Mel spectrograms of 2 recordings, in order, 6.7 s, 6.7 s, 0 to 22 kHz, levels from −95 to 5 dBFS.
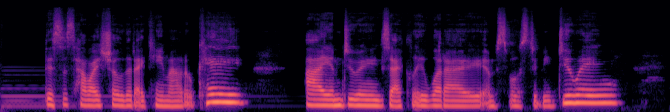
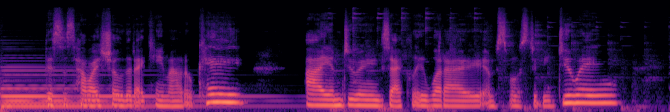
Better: first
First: background music; faint; throughout; 30 dB below the speech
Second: background music; loud; throughout; 5 dB below the speech

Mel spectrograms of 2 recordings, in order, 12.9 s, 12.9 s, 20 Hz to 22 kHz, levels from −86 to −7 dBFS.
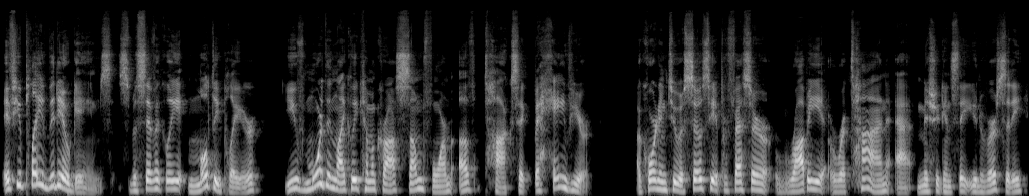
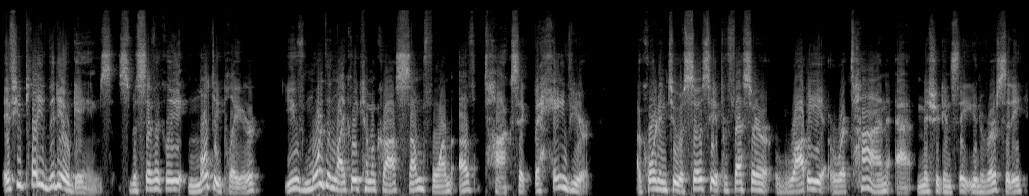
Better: first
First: none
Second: distortion; slight; 10 dB below the speech

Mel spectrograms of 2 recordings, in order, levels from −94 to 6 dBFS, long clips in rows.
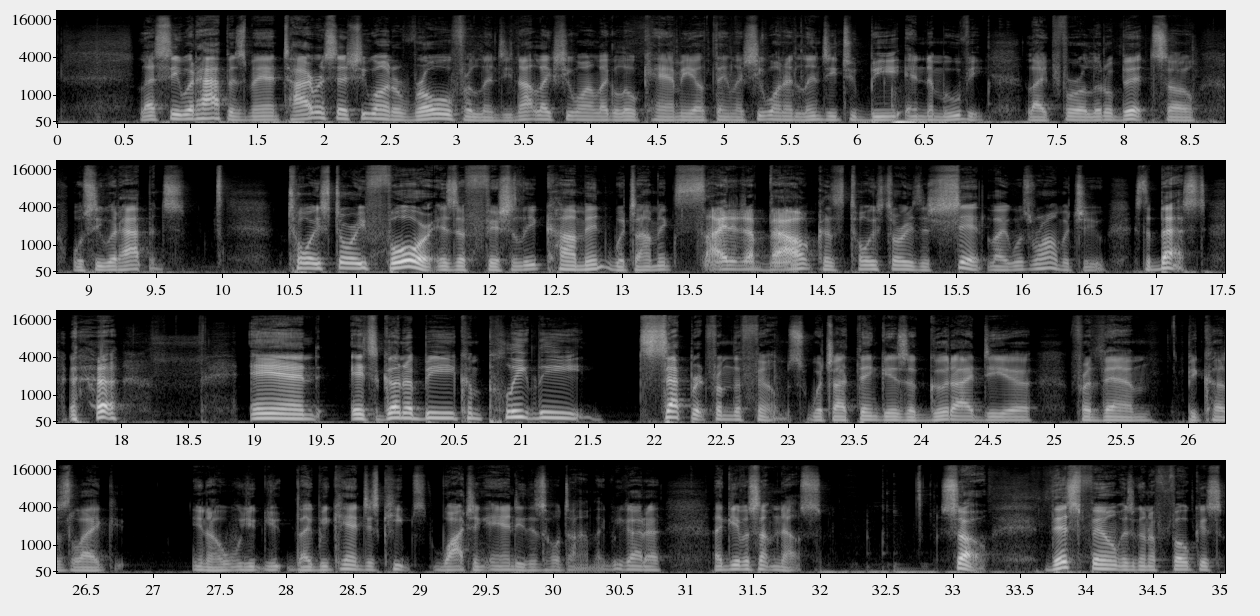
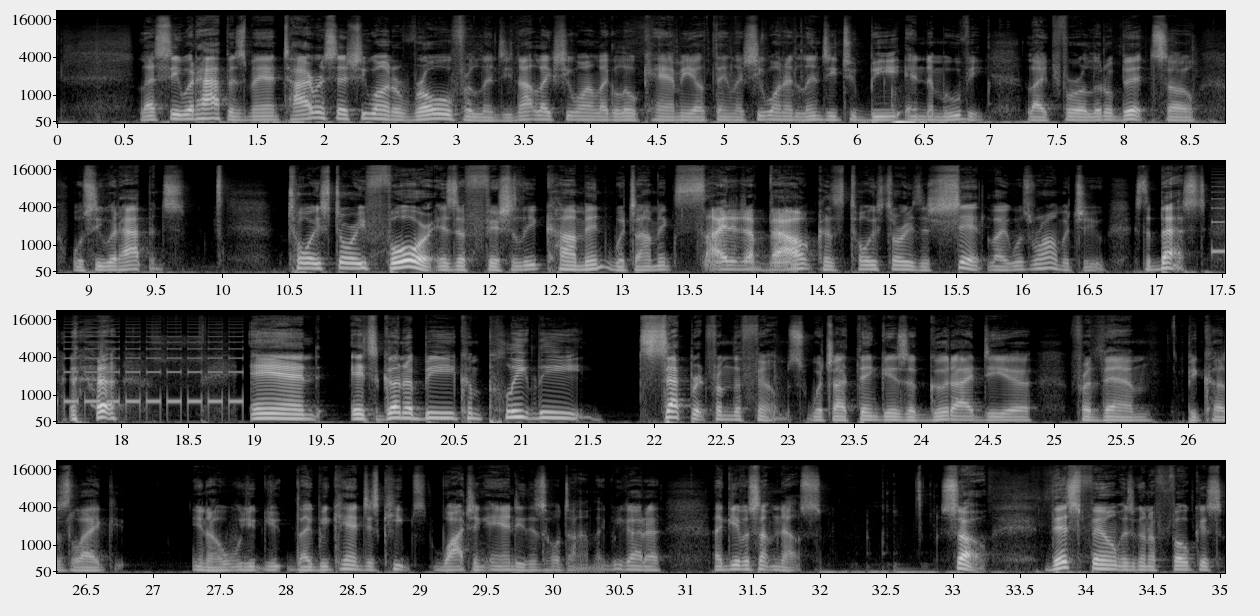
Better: first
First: none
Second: alarm; noticeable; from 17 to 19 s; peak 9 dB below the speech

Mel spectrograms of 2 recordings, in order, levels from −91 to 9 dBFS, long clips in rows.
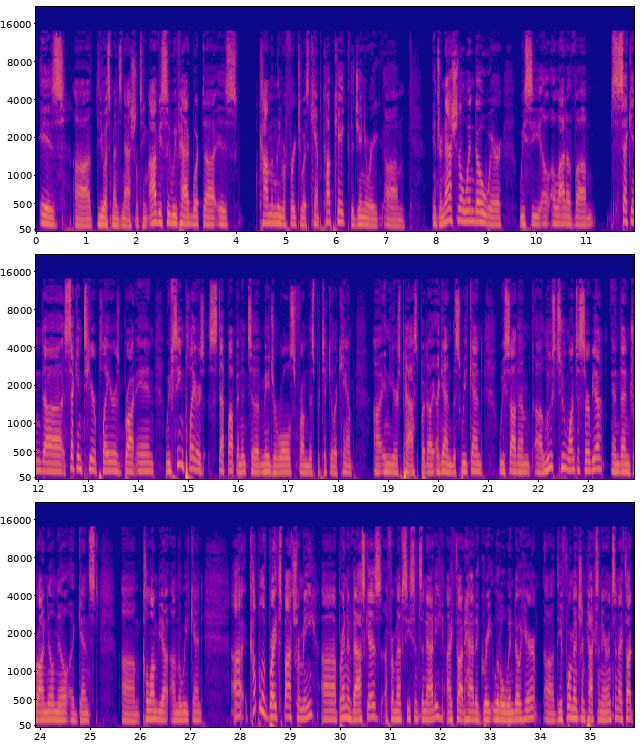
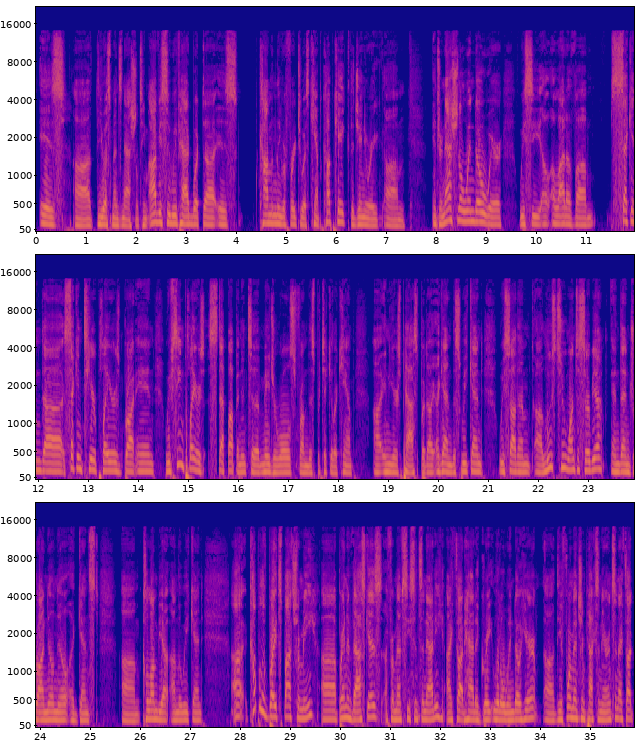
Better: first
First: none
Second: distortion; slight; 10 dB below the speech

